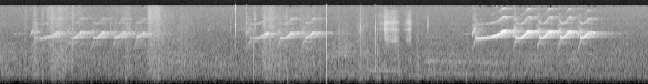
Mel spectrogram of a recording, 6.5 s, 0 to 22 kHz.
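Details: Spring song of a green sandpiper, 24 January 2015: three bursts of rapid rising whistled notes, the last loudest, with scattered clicks and rustling between phrases.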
